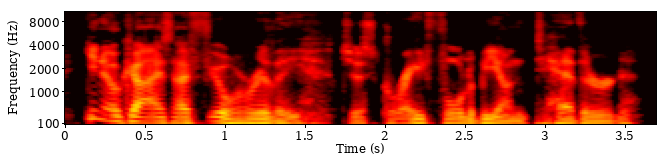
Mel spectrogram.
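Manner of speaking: mock-earnest, very low pensive drone; chin-stroking pretentious. Host parodying an actor's untethered-from-truth remark, low and pretentious. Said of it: "so fucking chin strokey".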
